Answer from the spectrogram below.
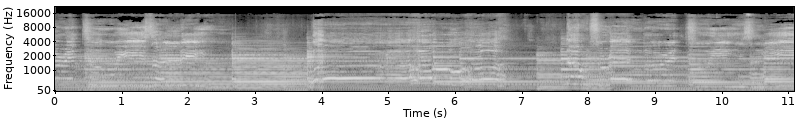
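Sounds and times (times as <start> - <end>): live song with held chords: 0.0 - 11.0.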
